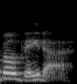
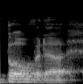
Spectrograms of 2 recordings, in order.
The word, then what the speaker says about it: Boveda: a lot it uh everybody pronounces both differently so it is Bova um but depending on what part of the country you're in it can be bov boa Bas um and actually um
